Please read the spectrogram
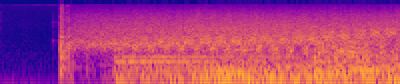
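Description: Science-fiction TV sound effects for a space explosion: a loud, dense hiss with a few held tones beneath it, cutting in suddenly about a quarter-second in and then running on steadily.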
